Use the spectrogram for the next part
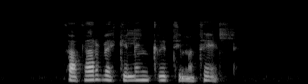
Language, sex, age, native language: Icelandic, female, 40-49, Icelandic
